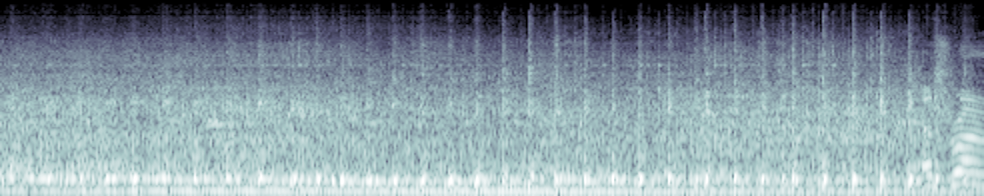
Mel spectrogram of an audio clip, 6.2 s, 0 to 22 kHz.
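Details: 1983 Evinrude 50hp outboard: uneven, lumpy idle with irregular popping beats and missing rhythm, running on only one cylinder.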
